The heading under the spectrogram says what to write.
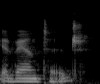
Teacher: we do say the T sound in this word with an aspirated T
